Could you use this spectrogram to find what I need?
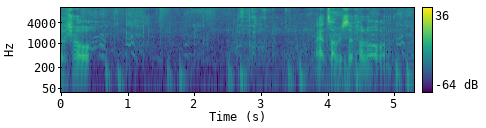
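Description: Quick footsteps thud over the ground.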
